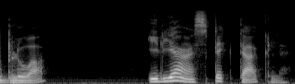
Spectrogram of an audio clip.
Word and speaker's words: Blois: Les plus célèbres sont les châteaux de Chambord, de Blois, de Chenonceau et le château d'Amboise. Attention de bien prononcer les noms de châteaux. Répétez après moi.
